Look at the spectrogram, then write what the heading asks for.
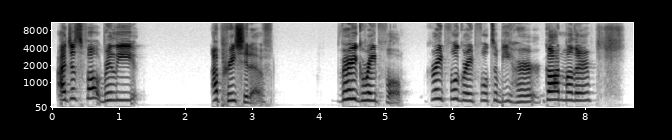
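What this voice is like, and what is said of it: Emotional, choked-up voice. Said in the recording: “I don't know why I'm getting emotional, but I'm sorry. Bear with me.”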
